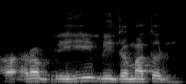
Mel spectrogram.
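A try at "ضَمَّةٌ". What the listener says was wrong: Gak pakai bi. Dommatun.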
